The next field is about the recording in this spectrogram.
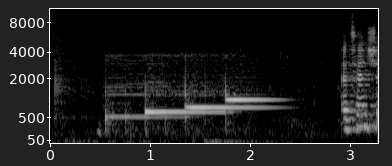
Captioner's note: ding, ding, ding, ding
